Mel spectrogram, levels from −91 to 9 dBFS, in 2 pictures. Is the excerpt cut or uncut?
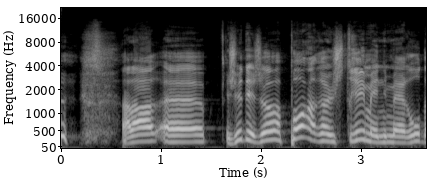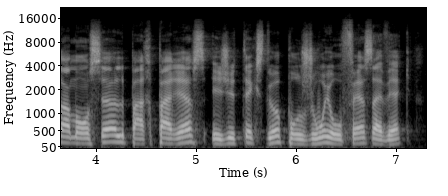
cut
